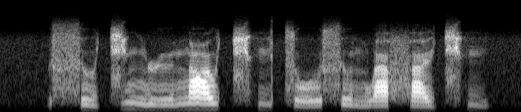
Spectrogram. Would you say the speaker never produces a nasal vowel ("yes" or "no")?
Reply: yes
